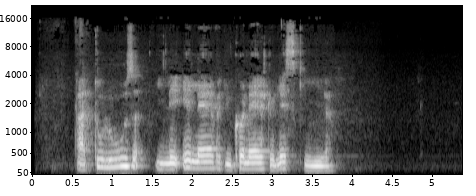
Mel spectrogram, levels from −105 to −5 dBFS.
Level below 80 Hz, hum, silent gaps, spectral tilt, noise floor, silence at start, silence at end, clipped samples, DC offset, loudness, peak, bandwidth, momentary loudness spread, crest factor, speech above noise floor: -66 dBFS; none; none; -6 dB/octave; -78 dBFS; 0.55 s; 1.65 s; under 0.1%; under 0.1%; -19 LUFS; -4 dBFS; 15 kHz; 8 LU; 16 dB; 59 dB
